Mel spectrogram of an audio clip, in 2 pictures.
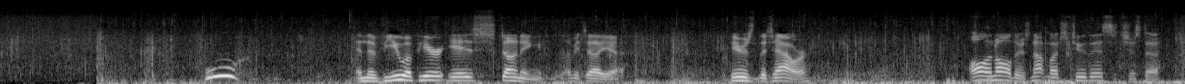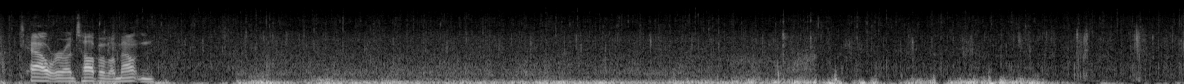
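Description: Strong wind buffets the microphone outdoors.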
